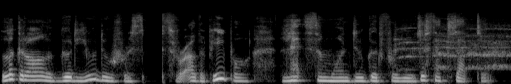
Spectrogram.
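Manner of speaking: whispered words. Retelling advice once whispered to her: retelling a whisper. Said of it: "I whispered to her".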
